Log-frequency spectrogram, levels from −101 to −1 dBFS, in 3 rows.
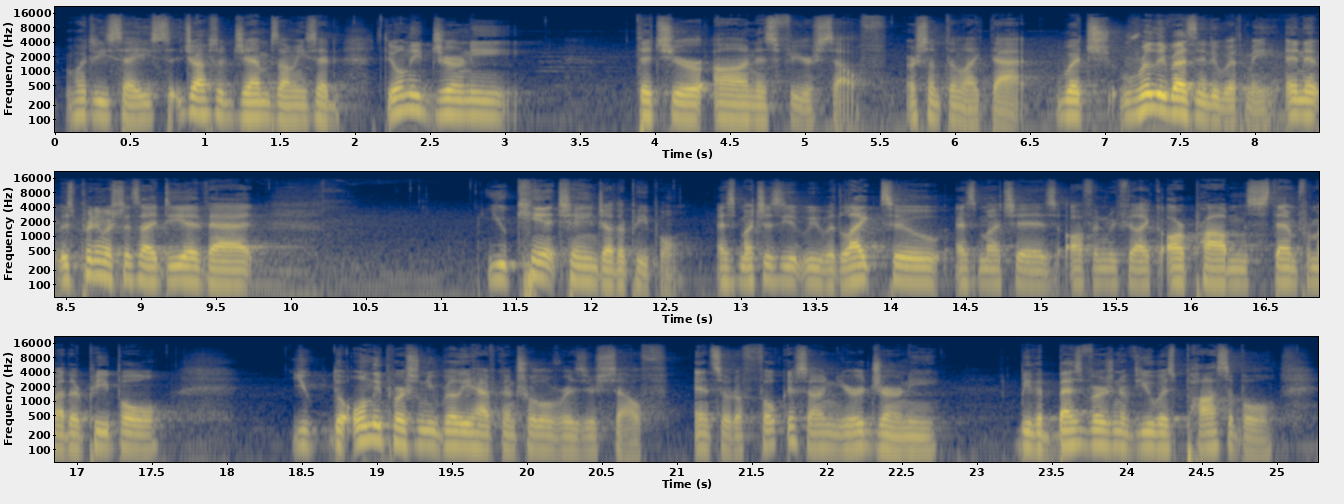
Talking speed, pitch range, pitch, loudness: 210 wpm, 105-125 Hz, 115 Hz, -26 LUFS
